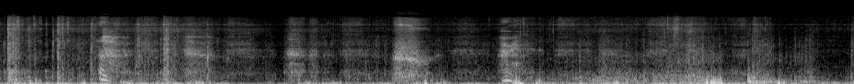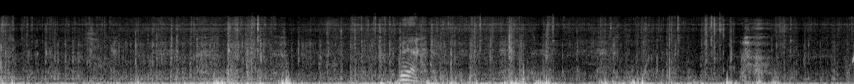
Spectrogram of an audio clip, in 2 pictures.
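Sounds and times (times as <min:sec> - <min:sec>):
tyres rolling over dirt and rock: 0:00.0 - 0:02.2, 0:05.0 - 0:17.0
bike knocking and rattling: 0:00.0 - 0:17.0
wind rushing over microphone: 0:05.2 - 0:08.5.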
